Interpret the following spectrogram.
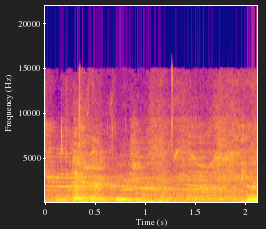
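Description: Quiet, high-pitched talking by a woman, with gliding pitch.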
